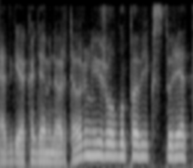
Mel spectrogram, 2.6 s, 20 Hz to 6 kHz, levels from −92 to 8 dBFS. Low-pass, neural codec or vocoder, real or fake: 5.4 kHz; codec, 16 kHz, 2 kbps, X-Codec, WavLM features, trained on Multilingual LibriSpeech; fake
